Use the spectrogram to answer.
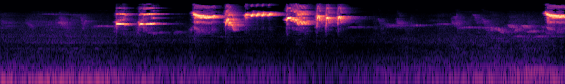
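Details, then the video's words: Orange-headed thrush kept in a cage, song played to train other birds: scattered, very high, thin whistles and sharp slurred notes in short clusters, with quiet gaps between them and a faint low rumble. "ANIS MERAH GACOR TIADA HENTI TANPA NGETEM BAGUS BUAT TERAPI BURUNG AGAR IKUT NGEPLONG NYAUT"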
